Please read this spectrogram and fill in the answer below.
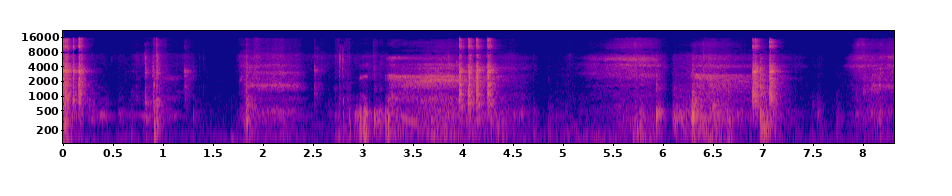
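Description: Handling noise from a plastic-chassis RC monster truck being picked up and turned over: intermittent scraping and rustling with a few sharp clicks, a cluster of them about halfway through and more near the end.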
